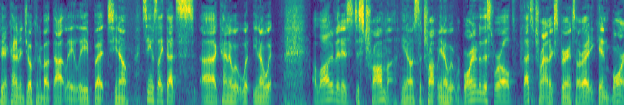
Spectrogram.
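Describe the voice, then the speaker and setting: Against noticeable background noise, a man with a Canadian accent speaks at a fairly quick pace and medium pitch, with ordinary pitch variation. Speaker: podcast host. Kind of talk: casual chat. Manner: fast; halting.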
